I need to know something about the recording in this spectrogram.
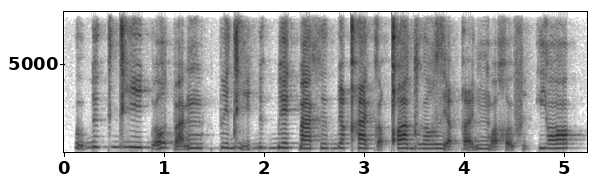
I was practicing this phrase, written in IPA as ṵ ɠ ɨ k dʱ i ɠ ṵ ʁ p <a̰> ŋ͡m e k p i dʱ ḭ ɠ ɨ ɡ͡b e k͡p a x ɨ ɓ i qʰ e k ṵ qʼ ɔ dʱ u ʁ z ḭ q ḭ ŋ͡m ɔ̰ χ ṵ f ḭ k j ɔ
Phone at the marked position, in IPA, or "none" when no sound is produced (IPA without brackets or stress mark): a̰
